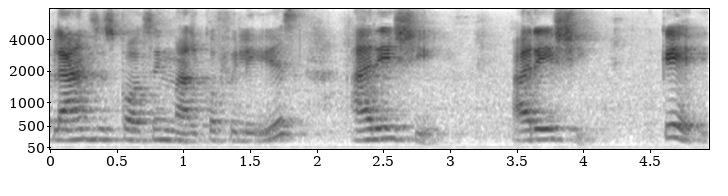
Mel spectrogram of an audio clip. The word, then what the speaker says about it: Araceae: So which family of the plans is causing Malcophily இஸ் Araceae. Okay, its name it should be pronounced like Araceae, are pollinated by snails.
